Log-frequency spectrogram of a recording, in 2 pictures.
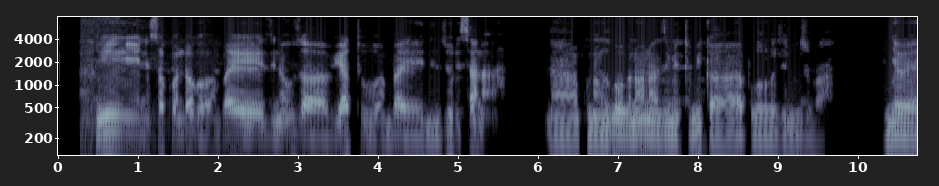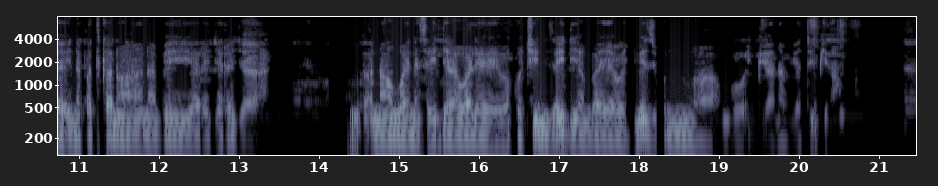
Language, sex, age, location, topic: Swahili, male, 36-49, Wajir, finance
